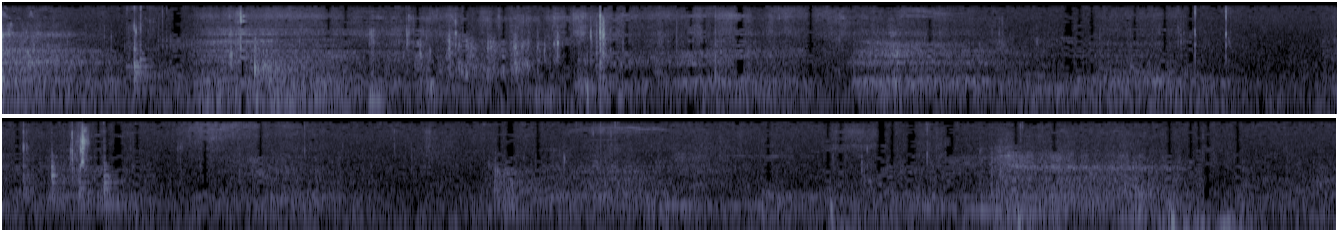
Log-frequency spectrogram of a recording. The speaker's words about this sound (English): sounds like some of y'all are getting there. I'm hearing the pages rustling, getting less and less.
